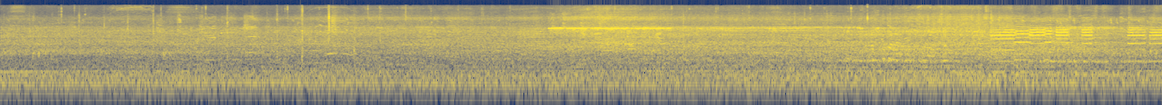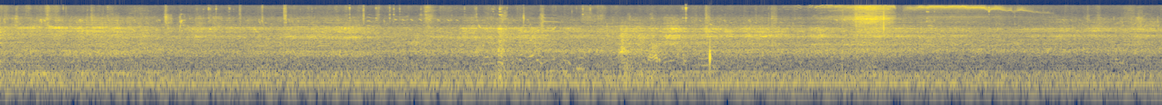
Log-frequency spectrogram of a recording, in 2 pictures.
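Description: Steady traffic rumble from a nearby elevated highway. A short series of evenly spaced high beeps comes about halfway through, and a single sharp click near the end.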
